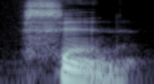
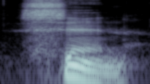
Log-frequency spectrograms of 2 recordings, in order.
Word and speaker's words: sin: The first word is sin, with the short I sound like this is, sin.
